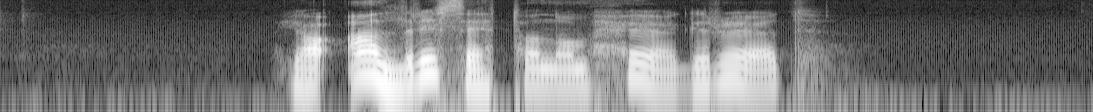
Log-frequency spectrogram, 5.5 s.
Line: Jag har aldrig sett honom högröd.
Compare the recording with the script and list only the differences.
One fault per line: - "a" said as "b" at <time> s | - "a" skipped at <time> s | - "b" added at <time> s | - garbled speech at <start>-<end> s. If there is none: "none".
none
